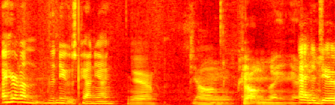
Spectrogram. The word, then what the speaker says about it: Pyongyang: Calcutta and I'm sorry, how do you pronounce this again? Pyongyang.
